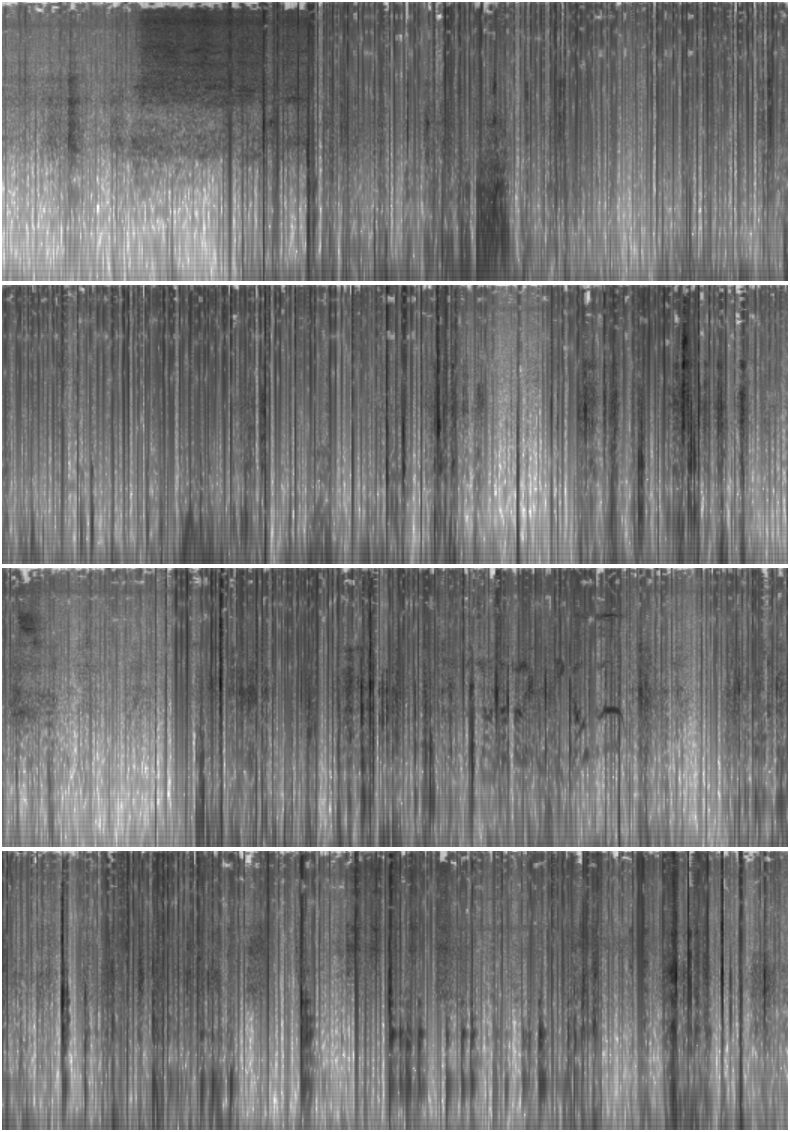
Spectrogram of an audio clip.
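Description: Muffled handling noise from a GoPro in its housing carried around a boat deck: a low rumbling with irregular knocks and clatter, which starts about two seconds in, and indistinct voices.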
